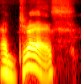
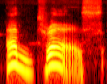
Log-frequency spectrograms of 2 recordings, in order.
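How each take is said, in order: First: The stress is on the second syllable. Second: The stress is on the first syllable. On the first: "if you're stressing on the second one" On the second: "we're stressing on first word"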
